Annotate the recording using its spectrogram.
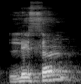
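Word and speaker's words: listen: T silent, T इज not pronounced in these common words. मंदरजा जो words हैं इनमें T silent है। Castle, फासन, लिसन, often, थिसल, विसल।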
